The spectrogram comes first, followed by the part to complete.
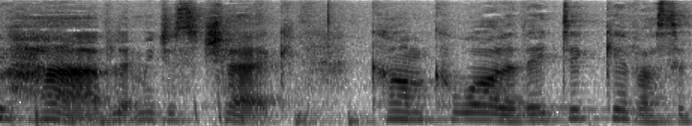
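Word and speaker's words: Kalm Koala: So that's Calm Koala, which is spelled K-A-L-M. Calm Koala, as in K for calm and K for koala, all one word.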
